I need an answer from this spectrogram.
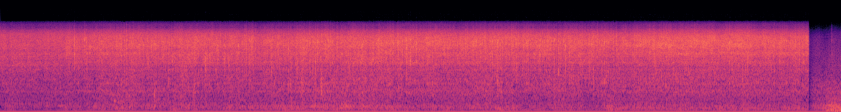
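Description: Chicken pieces sizzling as they pan-fry in hot oil: a steady hiss with faint crackles, cutting off abruptly near the end.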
